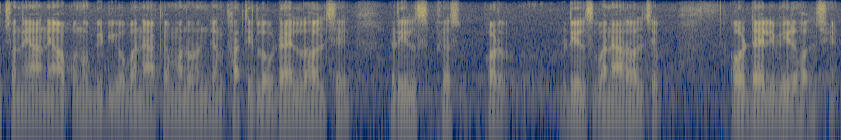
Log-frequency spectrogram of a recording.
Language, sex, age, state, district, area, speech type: Maithili, male, 60+, Bihar, Purnia, urban, spontaneous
